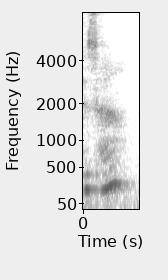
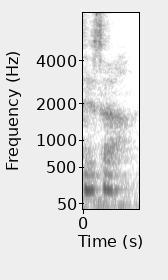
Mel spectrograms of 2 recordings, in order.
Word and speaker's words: SZA: The answer is SZA, but I'm sure it's pronounced SZA, I think, if I'm right. I don't really listen to her music, but I think that's SZA, isn't it?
